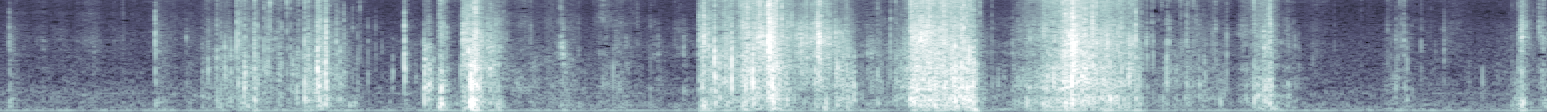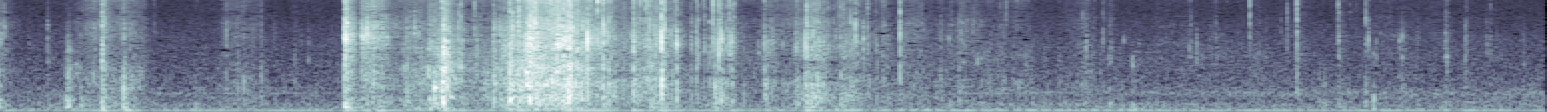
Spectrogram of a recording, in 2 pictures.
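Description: Plastic and cellophane candy wrappers crinkling as the wrapped sweets are handled, in three bouts of rustling: about a second in, from about three and a half to six seconds, and around ten seconds.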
